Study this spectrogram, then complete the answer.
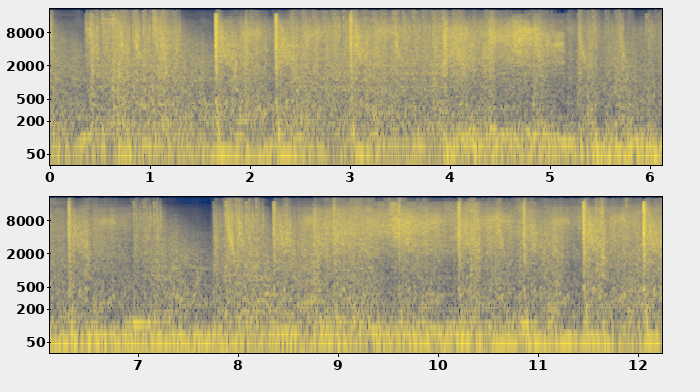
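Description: Pistol fire and combat noise in Mass Effect, a dense, continuous wall of shots and booms that holds steady and loud for the whole stretch, with no talk.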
